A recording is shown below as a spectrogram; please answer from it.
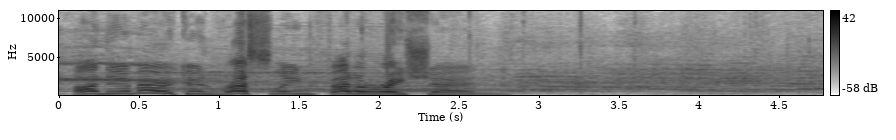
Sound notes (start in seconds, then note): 3.0 crowd cheering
